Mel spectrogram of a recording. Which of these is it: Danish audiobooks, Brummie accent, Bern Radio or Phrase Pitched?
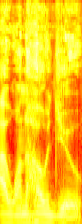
Phrase Pitched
